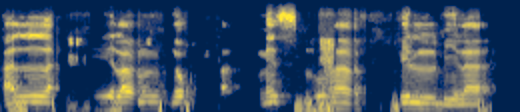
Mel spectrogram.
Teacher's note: Misluha panjang 2 harokat.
